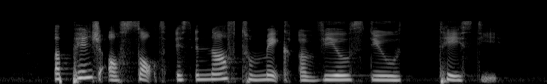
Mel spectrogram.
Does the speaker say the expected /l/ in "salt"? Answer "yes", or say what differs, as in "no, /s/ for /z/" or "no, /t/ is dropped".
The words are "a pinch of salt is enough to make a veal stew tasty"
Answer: no, /l/ is dropped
